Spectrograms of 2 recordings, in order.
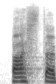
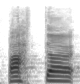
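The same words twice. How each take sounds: First: The s is fully pronounced. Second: The s is aspirated and nearly disappears.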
